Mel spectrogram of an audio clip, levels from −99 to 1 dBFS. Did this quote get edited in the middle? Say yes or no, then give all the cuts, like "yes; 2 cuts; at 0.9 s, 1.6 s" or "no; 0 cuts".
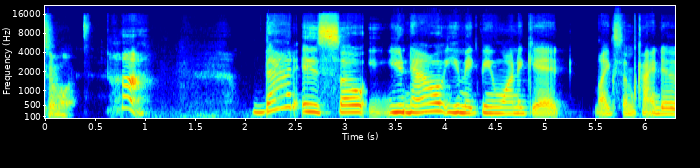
yes; 1 cut; at 3.2 s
